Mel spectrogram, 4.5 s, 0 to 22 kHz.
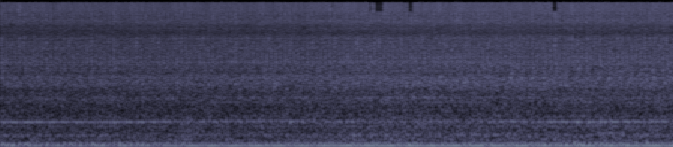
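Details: Yale GLC050 forklift, Mazda F2 throttle-body injected engine, with lean-at-idle code 522: smooth steady low idle without stumbling or hunting; normal idle.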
